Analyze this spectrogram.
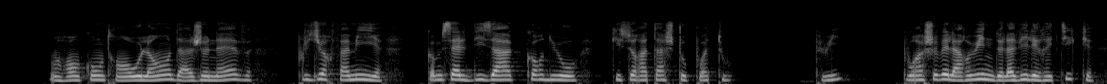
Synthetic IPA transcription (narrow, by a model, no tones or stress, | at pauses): ɔ̃ʁɑ̃kɔ̃t̪χɑ̃olɑ̃d̪aʒənɛv | plyzjœʁfamij | kɔmsɛld̪izakɔʁnyo | kʲisəʁat̪aʃt̪opwat̪u | pɥi | puʁaʃəvelaʁɥind̪əlavileʁet̪ik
